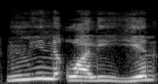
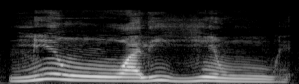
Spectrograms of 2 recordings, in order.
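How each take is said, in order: First: The n sound is pronounced clearly before w. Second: The n sound merges into the following w. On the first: The speaker calls it wrong. "we do not say" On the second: The speaker calls it right. "rather we have idgham"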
